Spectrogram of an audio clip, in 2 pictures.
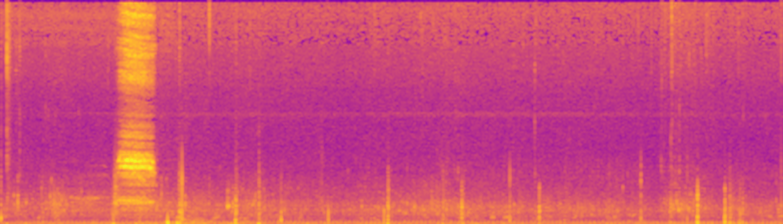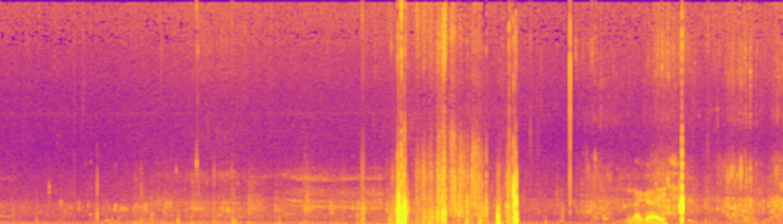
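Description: Low, steady outdoor wind-and-water ambience by calm shallow sea, with a quick cluster of sharp knocks or splashes near the end and a brief voice just before the end.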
